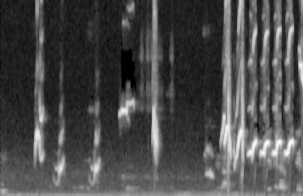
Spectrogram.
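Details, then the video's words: Oriental magpie-robin singing to provoke other magpie-robins into song and tail-spreading: scattered sharp chips and short whistles, then a fast run of about eight evenly repeated high whistled notes at the close. "DALAM HITUNGAN DETIK KACER KALIAN PASTI LANGSUNG ON !!! MAU BUKA EKOR"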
